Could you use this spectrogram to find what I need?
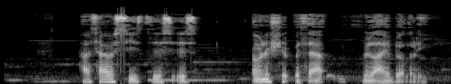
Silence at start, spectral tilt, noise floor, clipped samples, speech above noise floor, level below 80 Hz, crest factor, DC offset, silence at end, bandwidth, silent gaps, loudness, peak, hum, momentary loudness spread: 0.15 s; -3 dB/octave; -44 dBFS; under 0.1%; 28 dB; -44 dBFS; 18 dB; under 0.1%; 0.25 s; 16 kHz; none; -14 LUFS; 0 dBFS; none; 17 LU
